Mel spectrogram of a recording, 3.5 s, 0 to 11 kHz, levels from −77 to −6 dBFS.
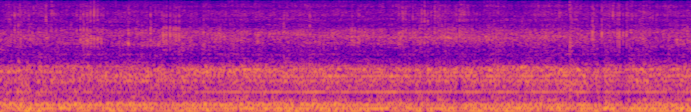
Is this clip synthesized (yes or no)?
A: no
